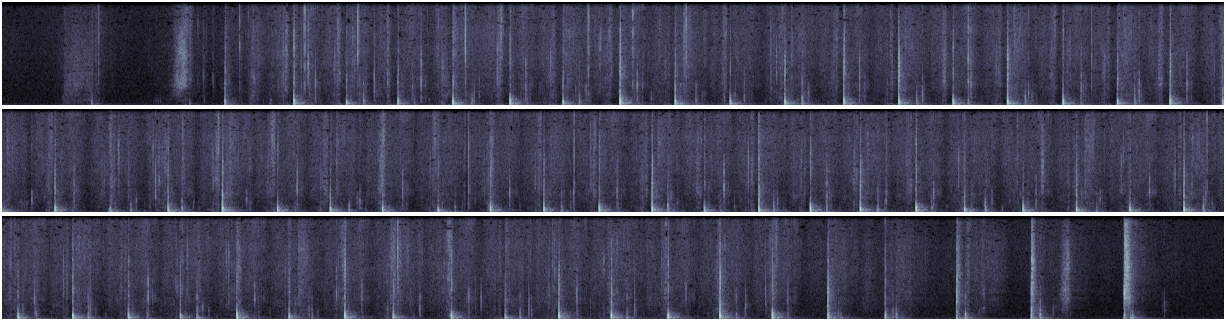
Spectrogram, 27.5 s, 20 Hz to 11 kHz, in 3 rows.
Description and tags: paving 16c trekkingshoes run
Running on pavement tiles: trekking shoes. Recorded with a ZOOM H2 in a basement of a house: a wooden container filled with earth onto which three larger paving slabs were placed. Normalized with Audacity.
step, footstep, steps, footsteps, running, run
